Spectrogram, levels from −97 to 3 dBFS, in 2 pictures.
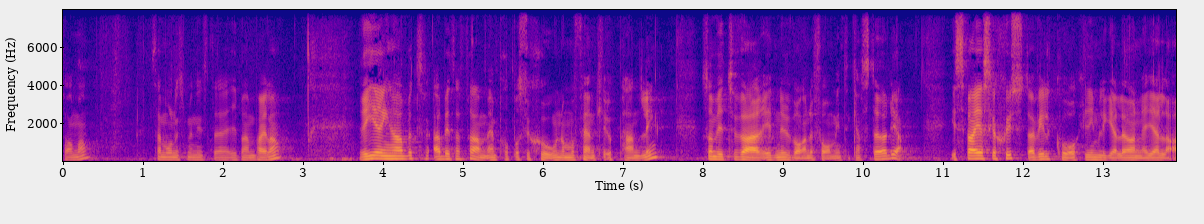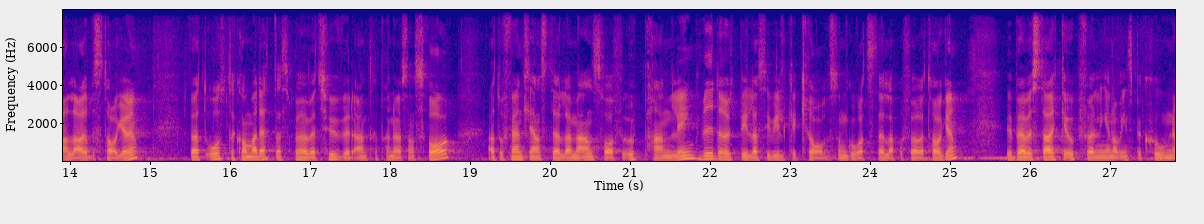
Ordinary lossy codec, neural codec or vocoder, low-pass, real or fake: none; none; none; real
